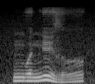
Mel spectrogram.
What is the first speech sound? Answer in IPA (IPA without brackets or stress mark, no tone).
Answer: ŋʷ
